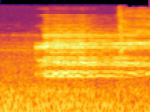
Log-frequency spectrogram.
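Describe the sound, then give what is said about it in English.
A loud, grating electronic drone blares from an airplane's public address system during a malfunction, a harsh buzzing tone that holds steady for over a second above a low rumbling cabin background. “We realize there's an extremely irritating sound coming over the public announcement.”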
